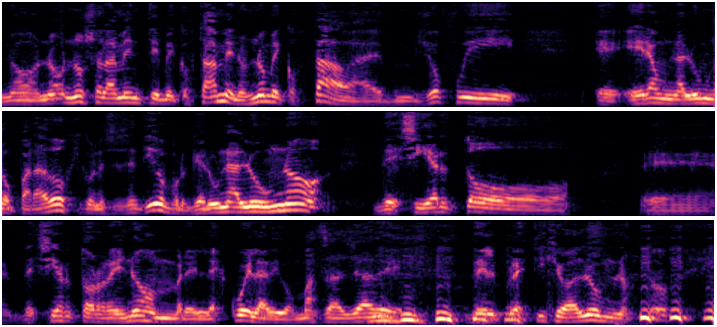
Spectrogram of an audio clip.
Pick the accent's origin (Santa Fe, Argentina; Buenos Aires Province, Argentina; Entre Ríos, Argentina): Buenos Aires Province, Argentina; San Martín; Nací en San Martín, provincia de Buenos Aires, en el Gran Buenos Aires.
